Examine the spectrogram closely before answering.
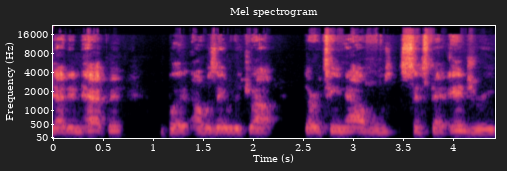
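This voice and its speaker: At a fairly quick pace, an unremarkable speaking voice is heard. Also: man. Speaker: rapper. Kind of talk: interview.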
